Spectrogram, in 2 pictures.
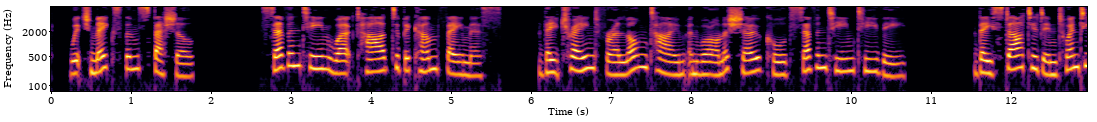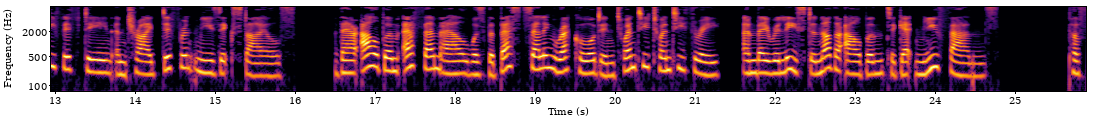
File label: English SLOW Reading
